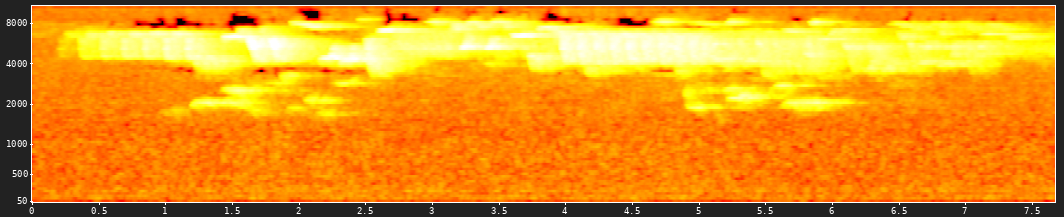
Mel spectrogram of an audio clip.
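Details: Dappled spring morning in bluebell woods of southern England with birds in full song; long, rapid high trills running into each other, with brief lower twittering notes mixed in.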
